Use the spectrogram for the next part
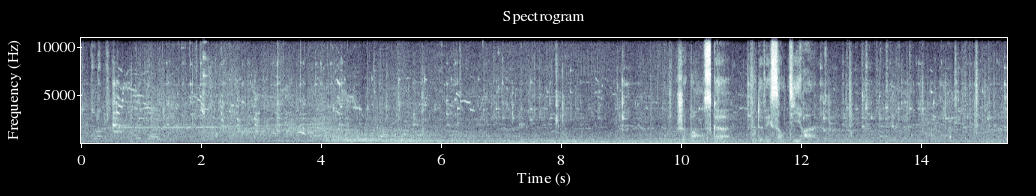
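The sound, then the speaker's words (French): A boat carrying a group of children comes back to a pontoon from a trip over choppy, rather rough sea, its engine droning under steady gusting wind and sloshing waves, with sharp knocks and splashes. People's voices are faintly mixed into the blustery scene. “Un groupe d'enfants revient d'une balade en bateau par une mer plutôt agitée, comme vous pouvez l'entendre.”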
